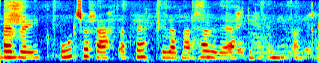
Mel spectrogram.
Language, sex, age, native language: Icelandic, female, 11, Icelandic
